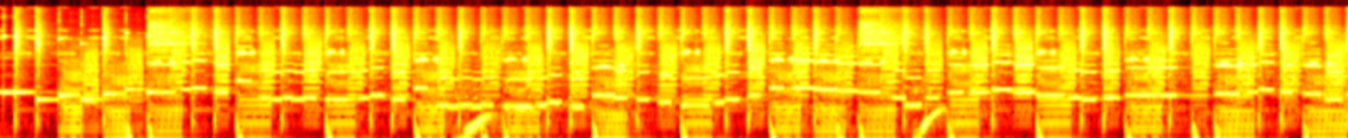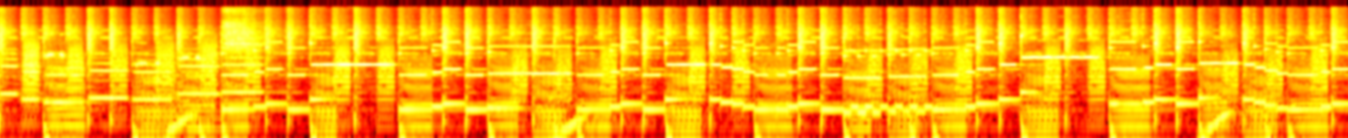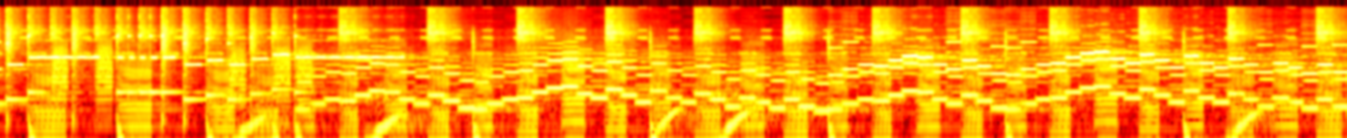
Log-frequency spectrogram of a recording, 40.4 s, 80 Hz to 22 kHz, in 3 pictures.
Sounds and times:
Music: 0.0 - 40.4.

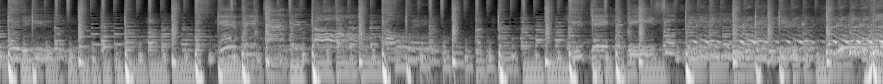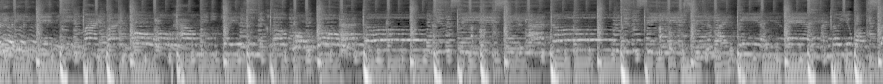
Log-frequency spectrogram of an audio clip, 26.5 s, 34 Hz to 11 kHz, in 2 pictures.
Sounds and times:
Soul music: 0.0 - 26.5.

